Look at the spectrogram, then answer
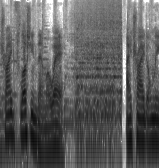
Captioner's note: toliet Flushing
